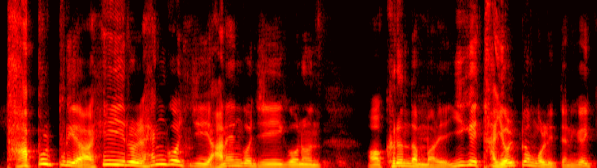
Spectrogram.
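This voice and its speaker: Male pastor, lively sermon voice, fairly high, keeps prodding the congregation with questions. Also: fairly quick. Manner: conversational preaching with frequent rhetorical questions; animated, swings between loud and soft.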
